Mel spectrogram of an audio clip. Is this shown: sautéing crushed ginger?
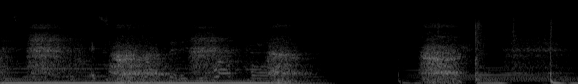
no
